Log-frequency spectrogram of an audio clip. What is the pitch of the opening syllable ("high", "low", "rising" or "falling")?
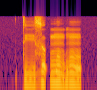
low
